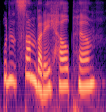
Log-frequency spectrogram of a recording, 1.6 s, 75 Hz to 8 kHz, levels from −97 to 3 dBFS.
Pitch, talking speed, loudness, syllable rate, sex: 245 Hz, 150 wpm, -18 LUFS, 4.8 syllables/s, female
